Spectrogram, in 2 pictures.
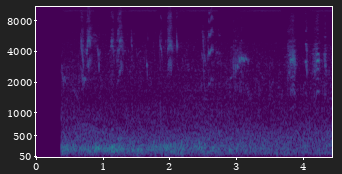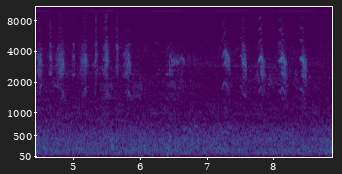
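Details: Long-tailed shrike (Lanius schach) at Lorong Halus on 24 April 2016, giving short, sharp chattering notes in quick irregular bursts, over a steady high insect whine and low background rumble.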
